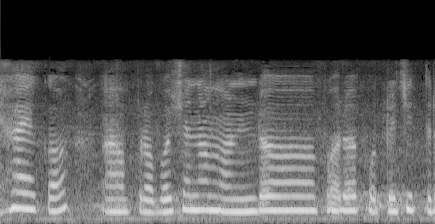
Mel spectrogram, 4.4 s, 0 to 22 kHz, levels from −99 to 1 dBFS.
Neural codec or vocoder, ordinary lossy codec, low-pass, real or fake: codec, 16 kHz in and 24 kHz out, 2.2 kbps, FireRedTTS-2 codec; AAC, 32 kbps; 7.2 kHz; fake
